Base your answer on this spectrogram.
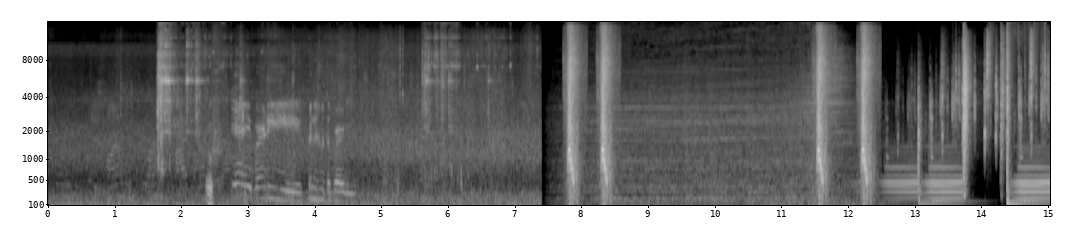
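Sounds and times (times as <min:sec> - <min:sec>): low outdoor background: 0:00.0 - 0:13.7.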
